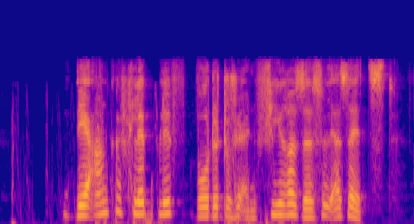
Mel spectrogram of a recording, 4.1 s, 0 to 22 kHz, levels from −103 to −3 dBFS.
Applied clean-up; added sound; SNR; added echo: neural mask model DeepFilterNet 3.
